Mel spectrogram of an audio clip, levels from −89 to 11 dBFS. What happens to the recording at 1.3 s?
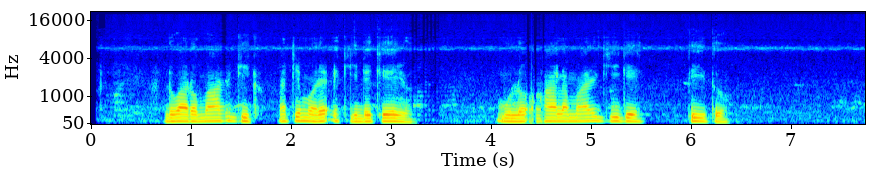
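At 1.29 to 1.35 s there is a short concealed packet loss. About 40 ms of the speech never arrived in time. The receiver filled the gap by extending the preceding sound, then blended back. It comes across as a brief smear or wobble.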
